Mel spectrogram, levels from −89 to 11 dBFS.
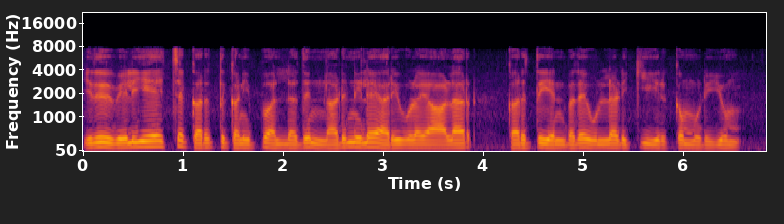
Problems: none marked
